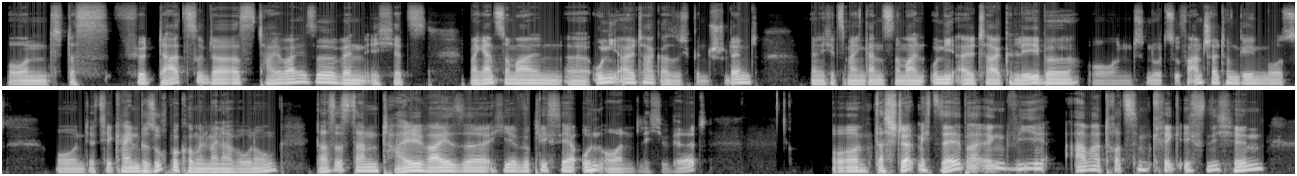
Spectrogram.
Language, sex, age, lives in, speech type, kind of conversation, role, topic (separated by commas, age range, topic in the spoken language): German, male, 20-24, Germany, conversation, advice, user, Wie kann ich meine tägliche Selbstdisziplin langfristig aufrechterhalten?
